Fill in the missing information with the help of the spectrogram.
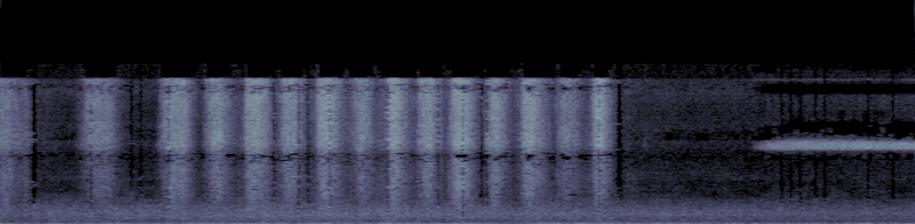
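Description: Paintbrush strokes on the dresser's wooden side: a rhythmic scratchy brushing at about three strokes a second that stops about two-thirds of the way through, over a low rumble.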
